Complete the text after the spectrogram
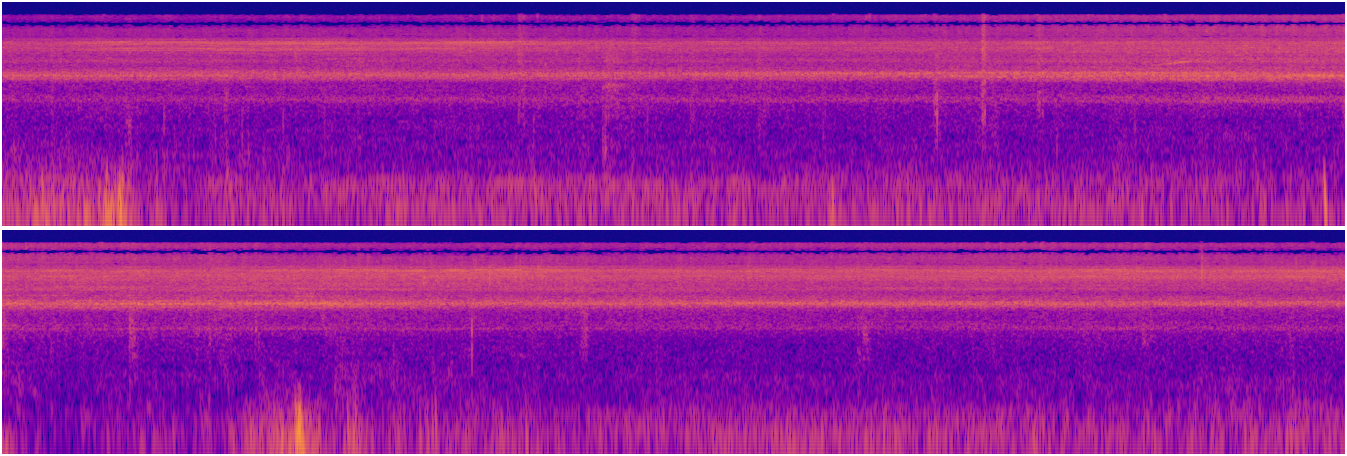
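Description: Wind gusts softly across the microphone outdoors.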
